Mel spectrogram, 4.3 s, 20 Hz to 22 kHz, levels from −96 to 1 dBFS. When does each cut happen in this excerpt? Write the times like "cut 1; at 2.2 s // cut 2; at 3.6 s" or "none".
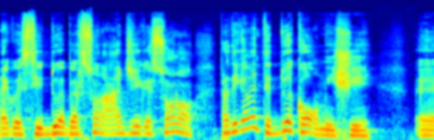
none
